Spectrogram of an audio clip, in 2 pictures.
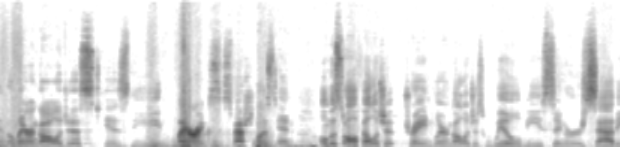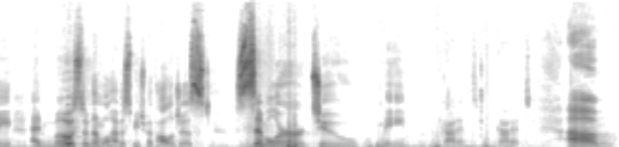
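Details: Adult woman speaking; Normal voice.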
